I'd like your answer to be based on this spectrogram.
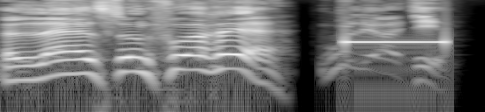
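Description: A man voicing a hot-headed young male driver, yelling and cursing. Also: very high-pitched, huge pitch swings, drawn-out words, background noise, pitched above the performer's own voice, exaggerated voice. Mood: furious.

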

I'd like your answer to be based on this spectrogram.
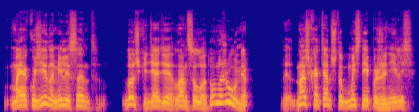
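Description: A man voicing a hot-tempered, jealous young gentleman who blusters and sulks, in an audiobook. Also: on the high side, sing-song, moderate pace, dry recording, clean studio sound, pitched above the performer's own voice. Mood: eager. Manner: blustering, sulky.

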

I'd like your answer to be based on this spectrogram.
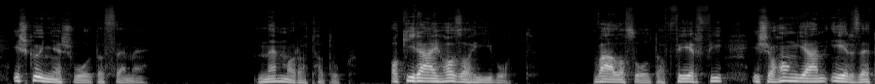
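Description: Dark-voiced man in his fifties narrating. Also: mid-range voice. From Hungary. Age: 50s. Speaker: audiobook narrator. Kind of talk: scripted narration.

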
